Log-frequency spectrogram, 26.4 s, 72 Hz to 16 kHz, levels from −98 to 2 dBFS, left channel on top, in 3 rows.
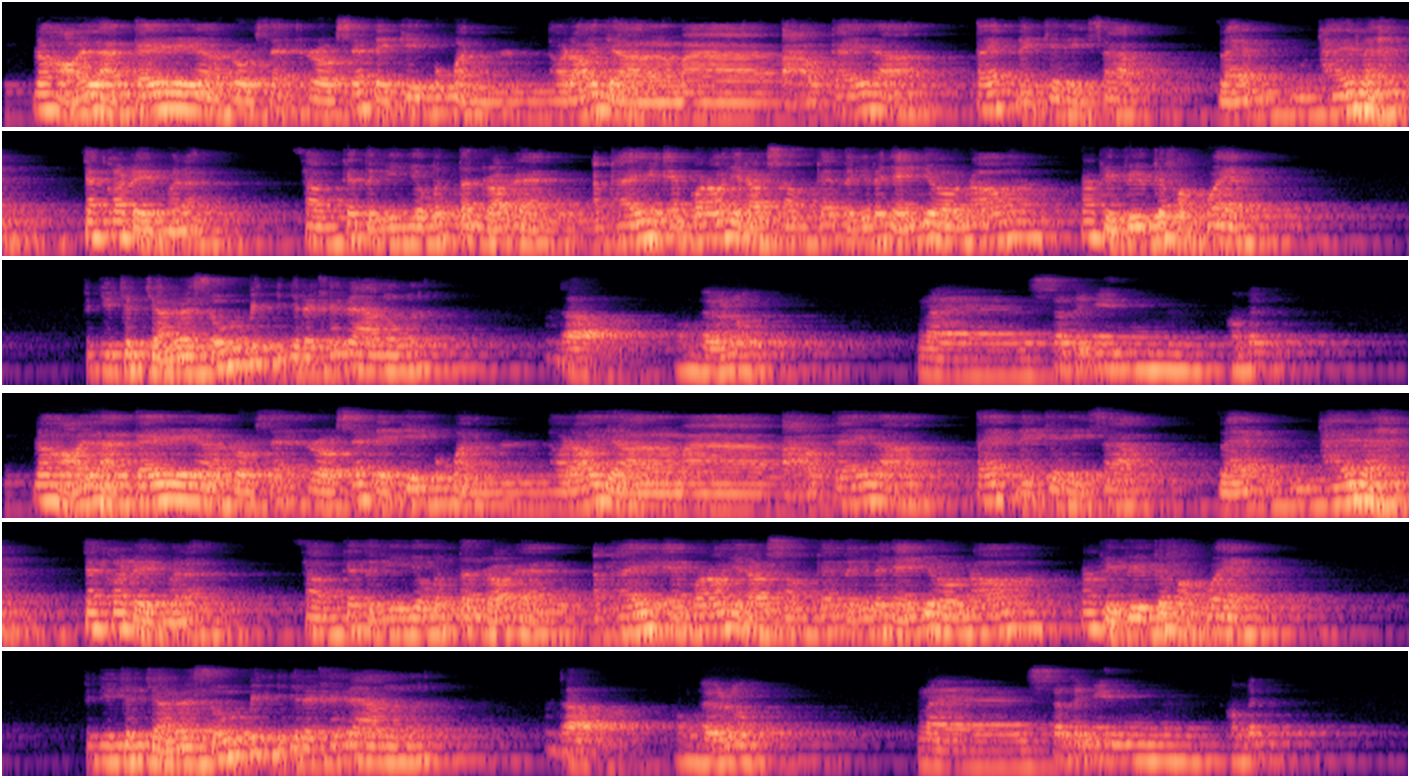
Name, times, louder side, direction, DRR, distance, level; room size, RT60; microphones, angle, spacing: voice 1, 0.2-5.7 6.1-7.1 7.6-8.7 9.3-10.1 10.7-15.3 15.5-16.6 18.1-20.2, left 1 dB, 30° left, -2 dB, 2.6 m, -21 dB
voice 2, 21.0-21.5 21.8-22.3 23.3-25.4, equal, 60° right, -3 dB, 4.5 m, -26 dB
20.0 x 8.7 x 2.9 m, 1.3 s
head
